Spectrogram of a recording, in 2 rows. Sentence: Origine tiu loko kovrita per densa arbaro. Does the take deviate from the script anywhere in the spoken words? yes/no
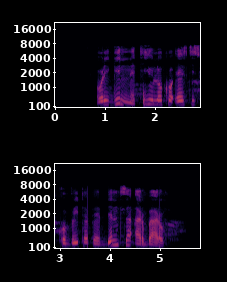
yes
